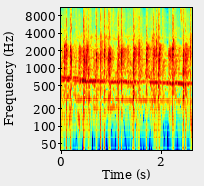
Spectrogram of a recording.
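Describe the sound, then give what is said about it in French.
A small group applauds, with dense, uneven clapping that stays at a steady moderate level throughout, and a faint constant tone humming underneath. “Et là, on applaudit.”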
